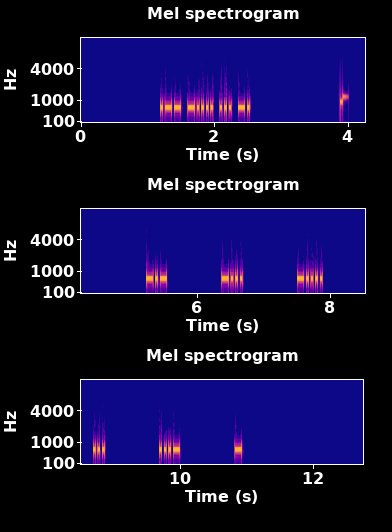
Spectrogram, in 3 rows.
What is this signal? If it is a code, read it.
Morse code, heard as a keyed tone, about 36 wpm, spaced as for 13 wpm, 700 Hz. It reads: W6SN KB6SVT
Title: USA Call Signs - 8x Character Spacing - 35wpm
